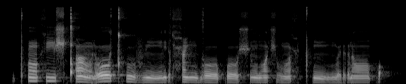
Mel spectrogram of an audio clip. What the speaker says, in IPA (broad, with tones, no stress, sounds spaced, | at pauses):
pʰ õ˦ x iː˦ ʃ qʼ õː˧˩ ɾ oː˦ tʰ u˧˩ v ĩː˧˩˧ r ħ ĩ˦ ŋ ɡ oː˧˩ p oː˧˩ ʃ ŋ ɡ ɔ̃˦ ʃ v õ˨˥ ħ pʰ ĩː˧˩ ŋ ʊ˧˩˧ r ɔ̃ː˦ p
